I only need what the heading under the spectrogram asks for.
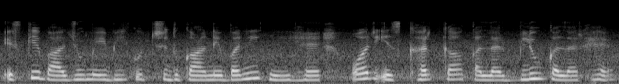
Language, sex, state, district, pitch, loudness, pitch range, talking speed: Hindi, female, Bihar, Jamui, 220 Hz, -17 LUFS, 205-230 Hz, 165 wpm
